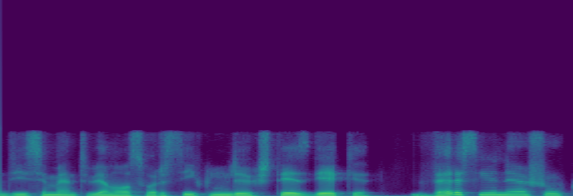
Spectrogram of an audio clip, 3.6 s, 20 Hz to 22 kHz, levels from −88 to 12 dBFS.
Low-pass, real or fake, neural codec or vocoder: 7.2 kHz; fake; codec, 24 kHz, 0.9 kbps, WavTokenizer, large speech release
